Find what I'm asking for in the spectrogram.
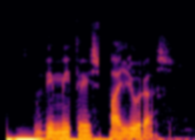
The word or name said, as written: Dimitris Paliouras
